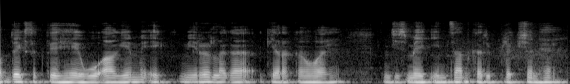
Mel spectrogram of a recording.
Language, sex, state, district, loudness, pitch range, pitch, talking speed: Hindi, male, Arunachal Pradesh, Lower Dibang Valley, -18 LUFS, 100-110 Hz, 105 Hz, 210 wpm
